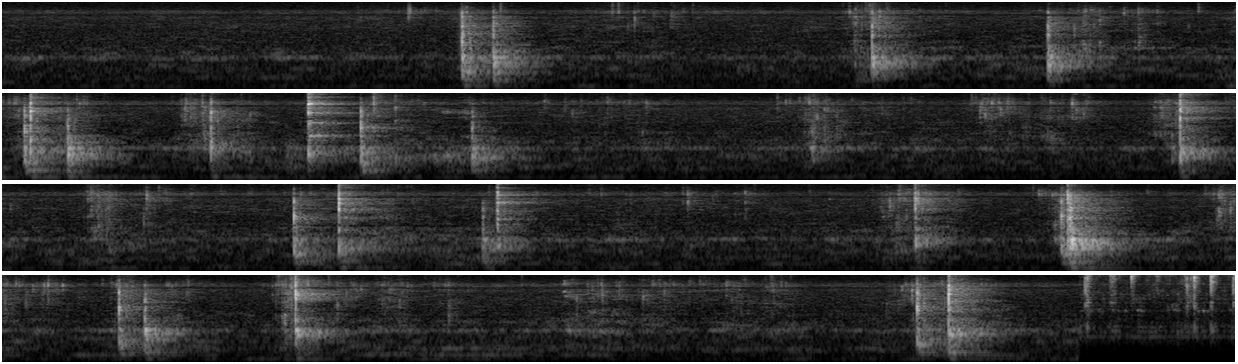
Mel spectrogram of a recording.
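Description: Metal spoon clinking against a glass bowl while stirring rice and vegetables, a string of sharp, irregular clinks starting about a second and a half in.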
